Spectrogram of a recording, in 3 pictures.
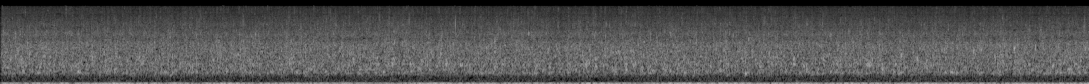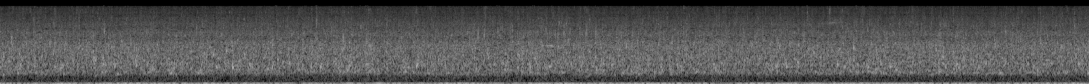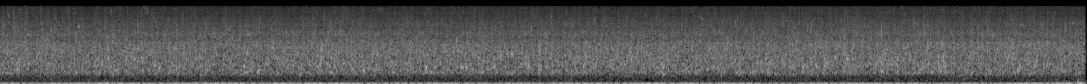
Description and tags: Forest stream New Zealand 02
Forest stream New Zealand
water, field-recording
